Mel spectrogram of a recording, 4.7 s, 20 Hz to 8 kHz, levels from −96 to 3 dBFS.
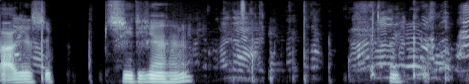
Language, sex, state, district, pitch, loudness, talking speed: Hindi, male, Bihar, Muzaffarpur, 145 Hz, -21 LUFS, 75 wpm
